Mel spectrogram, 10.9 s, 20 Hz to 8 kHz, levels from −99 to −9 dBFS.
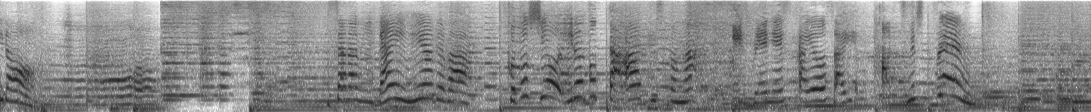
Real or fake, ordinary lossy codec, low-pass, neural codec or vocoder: fake; none; none; codec, 16 kHz, 1 kbps, X-Codec, HuBERT features, trained on general audio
